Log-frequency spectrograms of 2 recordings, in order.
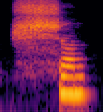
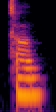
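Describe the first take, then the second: First: The word begins with an sh sound. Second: The word begins with a ch sound. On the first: The speaker calls it right. "So shen" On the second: The speaker calls it wrong. "they pronounce it as ch sound"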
